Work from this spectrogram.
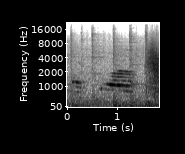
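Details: A Pallas's cat, ranked at about 40 dB, gives short, high, tonal mewing notes, then ends with a breathy hiss-like burst.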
